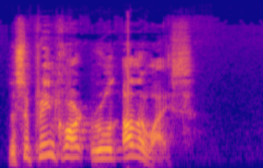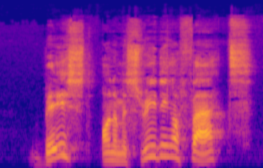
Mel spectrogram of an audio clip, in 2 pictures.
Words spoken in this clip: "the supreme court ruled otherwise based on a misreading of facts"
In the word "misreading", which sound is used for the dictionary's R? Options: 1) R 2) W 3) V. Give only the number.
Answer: 1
